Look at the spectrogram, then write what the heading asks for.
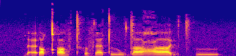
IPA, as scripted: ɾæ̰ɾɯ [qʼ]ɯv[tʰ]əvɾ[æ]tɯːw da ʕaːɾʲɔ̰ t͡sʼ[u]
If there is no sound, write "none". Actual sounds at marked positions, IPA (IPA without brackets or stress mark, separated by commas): qʼ, tʰ, æ, ɯ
